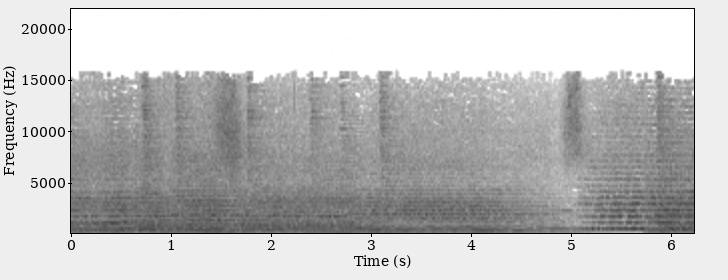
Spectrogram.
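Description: A choir and a baroque orchestra sing and play a slow passage of long held chords. The sound thins briefly about five seconds in before a new full chord comes in.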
